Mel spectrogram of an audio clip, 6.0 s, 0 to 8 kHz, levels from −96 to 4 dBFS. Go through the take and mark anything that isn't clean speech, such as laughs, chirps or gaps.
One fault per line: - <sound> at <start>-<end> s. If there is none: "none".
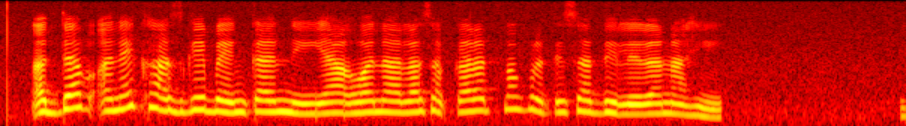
none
